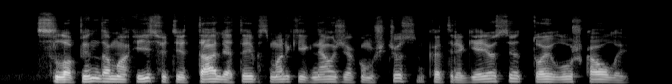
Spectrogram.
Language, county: Lithuanian, Kaunas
